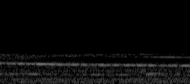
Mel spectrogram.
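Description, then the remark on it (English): An emergency vehicle siren sounds faintly outside, its steady wailing tone drifting slightly in pitch and continuing the whole time, with no one speaking. “here comes another freaking, what is it? Ambulance?”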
